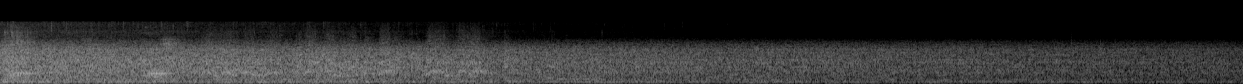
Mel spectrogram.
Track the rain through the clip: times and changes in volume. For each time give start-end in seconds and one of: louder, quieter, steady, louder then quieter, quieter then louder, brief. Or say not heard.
0.0-12.4 quieter.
